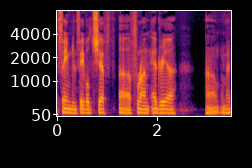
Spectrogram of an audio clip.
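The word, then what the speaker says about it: Adrià: The famed and fabled chef Ferran Adria, am I pronouncing his name wrong? Adria?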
